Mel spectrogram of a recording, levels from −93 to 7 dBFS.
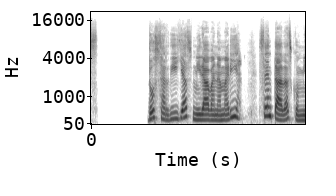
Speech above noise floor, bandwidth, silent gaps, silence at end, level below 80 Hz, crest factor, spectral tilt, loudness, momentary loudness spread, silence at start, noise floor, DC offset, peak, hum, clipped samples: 70 dB; 14.5 kHz; none; 0 s; -72 dBFS; 18 dB; -4.5 dB/octave; -21 LUFS; 11 LU; 0 s; -90 dBFS; under 0.1%; -2 dBFS; none; under 0.1%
